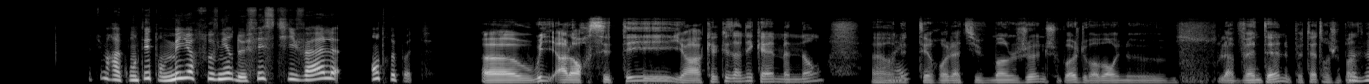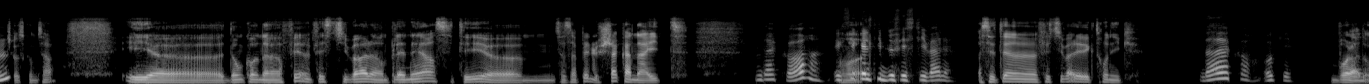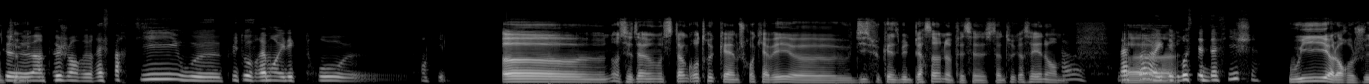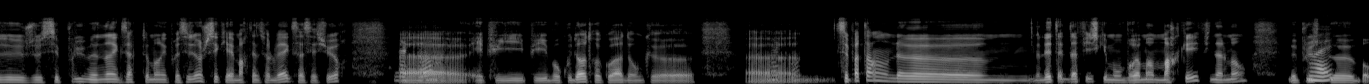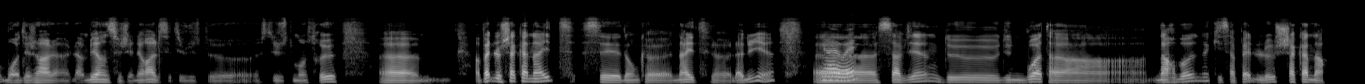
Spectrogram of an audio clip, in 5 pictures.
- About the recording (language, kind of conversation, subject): French, podcast, Quel est ton meilleur souvenir de festival entre potes ?
- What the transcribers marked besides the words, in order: blowing; drawn out: "Heu"; drawn out: "à"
